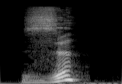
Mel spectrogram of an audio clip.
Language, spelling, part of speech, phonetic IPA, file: Adyghe, зы, numeral, [zə], Ady-зы.ogg
- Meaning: one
